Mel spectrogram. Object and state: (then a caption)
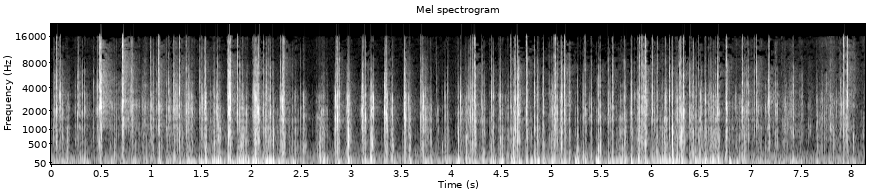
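Plastic pocket calculator keys. Rapid fingertip presses on the plastic keys of a small, hollow, beige plastic pocket calculator held near the microphone. They produce a dense stream of sharp, dry, bright clicks and light rattles, each dying away almost at once.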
